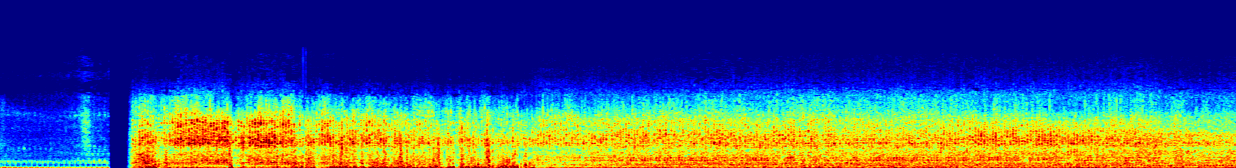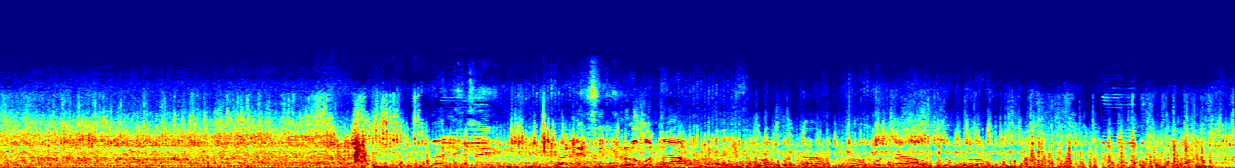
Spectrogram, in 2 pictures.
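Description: Wind rushes loudly past while riding.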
